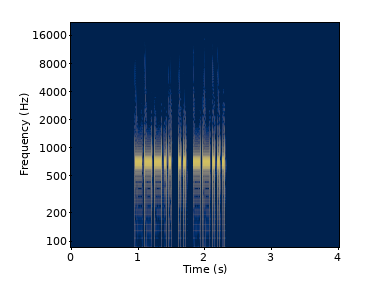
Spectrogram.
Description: Morse code, heard as a keyed tone, about 32 wpm, 700 Hz. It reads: 8I7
